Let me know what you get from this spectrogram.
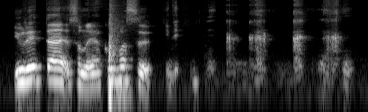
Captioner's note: thumping sound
